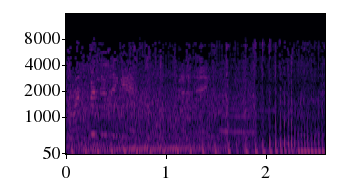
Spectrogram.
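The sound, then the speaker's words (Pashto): Motorcycle engines of touring riders in Charsadda, a low throbbing, pulsing idle that grows louder toward the end, with voices talking over the engine noise. “دا په چارسده کې موټر سایکل سوار سیلانیان دي.”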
